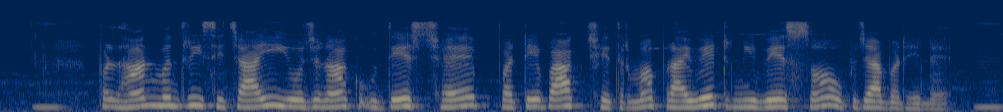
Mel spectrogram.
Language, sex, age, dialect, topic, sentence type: Maithili, female, 18-24, Bajjika, agriculture, statement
